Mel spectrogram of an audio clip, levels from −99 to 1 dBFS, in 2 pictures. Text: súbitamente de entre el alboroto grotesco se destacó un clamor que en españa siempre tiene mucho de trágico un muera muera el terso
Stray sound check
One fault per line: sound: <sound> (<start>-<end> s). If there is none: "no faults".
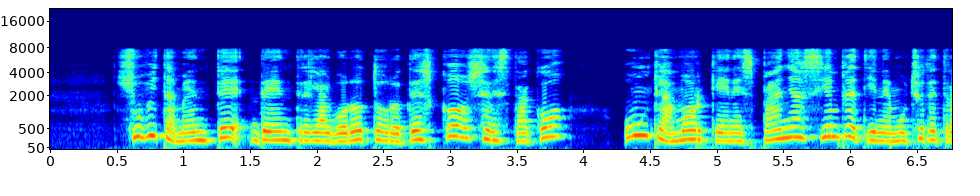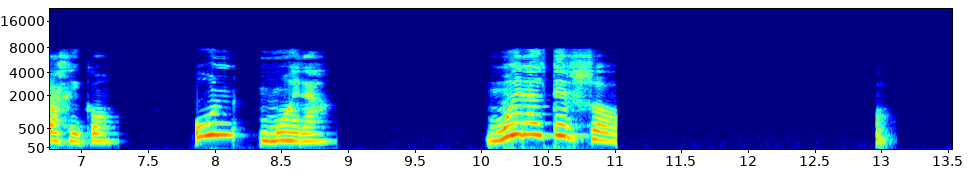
no faults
